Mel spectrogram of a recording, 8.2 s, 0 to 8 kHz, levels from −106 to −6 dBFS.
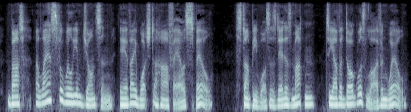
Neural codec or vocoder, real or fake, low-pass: none; real; 7.2 kHz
